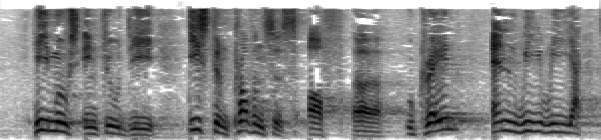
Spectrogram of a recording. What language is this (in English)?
English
